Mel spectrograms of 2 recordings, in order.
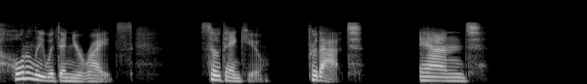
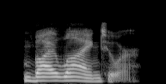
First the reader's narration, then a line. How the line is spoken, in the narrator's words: he added dryly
